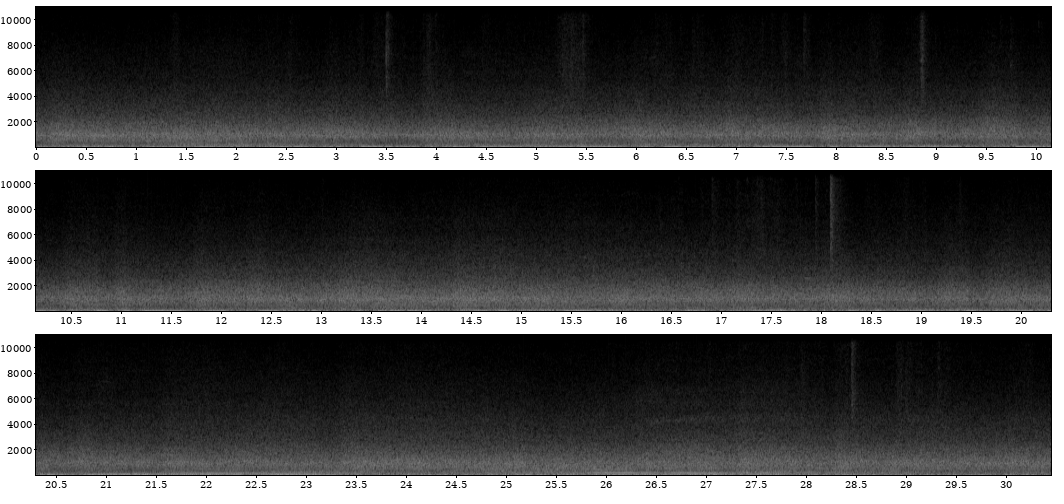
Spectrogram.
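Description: Steady highway traffic noise: a continuous rush of passing cars and trucks with a low rumble underneath.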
